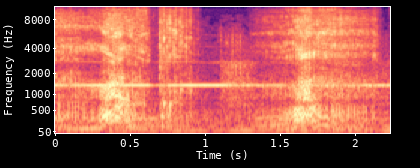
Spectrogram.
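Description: A dog named Brandon barks aggressively twice, two harsh snarling bursts separated by a short pause, moderately loud, with no talking over them.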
